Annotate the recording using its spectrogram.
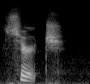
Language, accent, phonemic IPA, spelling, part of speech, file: English, US, /sɝt͡ʃ/, search, noun / verb, En-us-search.ogg
- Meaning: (noun) 1. An attempt to find something 2. The act of searching in general; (verb) 1. To look in (a place) for something 2. To look thoroughly 3. To look for, seek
